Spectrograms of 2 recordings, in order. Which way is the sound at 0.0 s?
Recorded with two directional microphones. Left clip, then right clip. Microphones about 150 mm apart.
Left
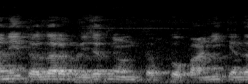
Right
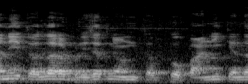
30° right (ahead or behind).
